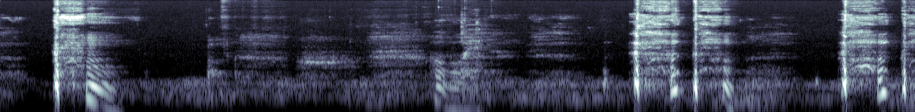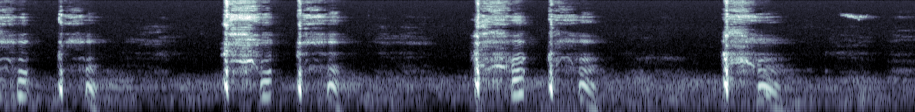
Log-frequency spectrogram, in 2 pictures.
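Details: Productive cough during shoulder workout with push presses; he says mucus is somewhere in his airway or upper lungs, with wheezing afterward.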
